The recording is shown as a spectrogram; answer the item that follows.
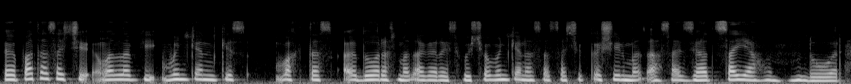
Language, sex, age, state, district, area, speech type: Kashmiri, female, 18-30, Jammu and Kashmir, Baramulla, rural, spontaneous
